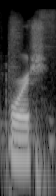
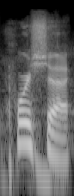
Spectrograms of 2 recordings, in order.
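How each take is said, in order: First: The name is said the English way. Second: The name is said the German way. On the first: "It's easier to say Porsche" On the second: "its official pronunciation"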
